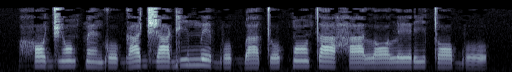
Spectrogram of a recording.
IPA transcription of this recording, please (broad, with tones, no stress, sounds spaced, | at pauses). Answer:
h ɔ˧ d͡ʒ ɔ̃˧ k͡p ɛ̃˨ ɡ o˨ ɡ a˨˦ d͡ʒ a˧ ɡ i˦ m e˦˨ b o˨ ɡ͡b a˨ t o˨˦ k͡p ɔ̃˦ t a˦˨ h a˧ l ɔ˧ l e˧ ɾ i˧ t ɔ˧ b o˨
